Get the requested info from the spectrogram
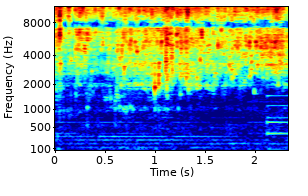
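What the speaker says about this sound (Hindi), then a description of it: "पानी उतना ही डालेंगे जिसमें विंग्स डूब जाएं बस।" A steady, close stream of water pours into a pot holding raw chicken wings, a continuous bright splashing rush with no talk over it.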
